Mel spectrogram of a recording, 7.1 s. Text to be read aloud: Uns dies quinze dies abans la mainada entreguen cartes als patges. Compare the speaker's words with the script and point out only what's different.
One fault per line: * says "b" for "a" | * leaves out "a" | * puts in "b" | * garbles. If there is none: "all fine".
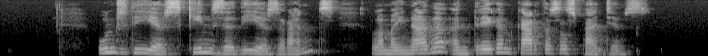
all fine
